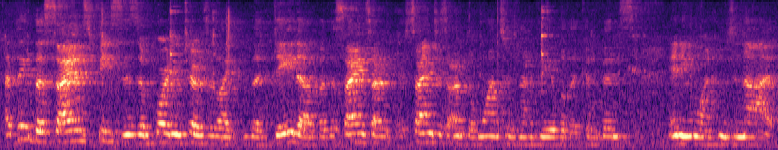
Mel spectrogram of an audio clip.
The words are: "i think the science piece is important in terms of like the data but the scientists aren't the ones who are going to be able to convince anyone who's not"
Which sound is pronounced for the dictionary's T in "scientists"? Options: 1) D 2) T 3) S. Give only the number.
3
